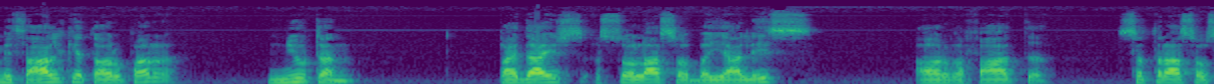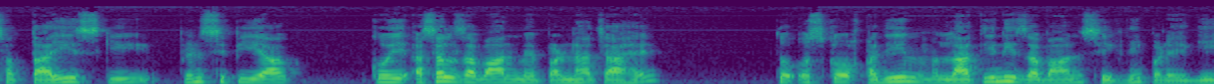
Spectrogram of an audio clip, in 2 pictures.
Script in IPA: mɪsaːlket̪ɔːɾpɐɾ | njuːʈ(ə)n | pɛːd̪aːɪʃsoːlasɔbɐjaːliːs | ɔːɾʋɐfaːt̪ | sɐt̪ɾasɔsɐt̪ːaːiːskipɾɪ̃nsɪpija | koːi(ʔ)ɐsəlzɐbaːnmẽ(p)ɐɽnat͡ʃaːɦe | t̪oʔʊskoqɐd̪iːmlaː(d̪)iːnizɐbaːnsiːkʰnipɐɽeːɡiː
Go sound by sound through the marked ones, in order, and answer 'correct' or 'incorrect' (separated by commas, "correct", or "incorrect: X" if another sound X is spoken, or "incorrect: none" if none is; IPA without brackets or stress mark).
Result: correct, correct, correct, incorrect: t̪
